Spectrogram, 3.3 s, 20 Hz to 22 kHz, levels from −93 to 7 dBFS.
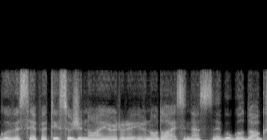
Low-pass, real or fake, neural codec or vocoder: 10.8 kHz; fake; codec, 16 kHz in and 24 kHz out, 0.9 kbps, LongCat-Audio-Codec, fine tuned four codebook decoder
